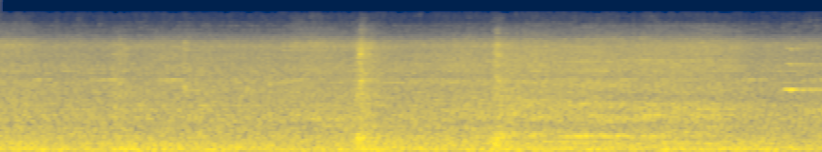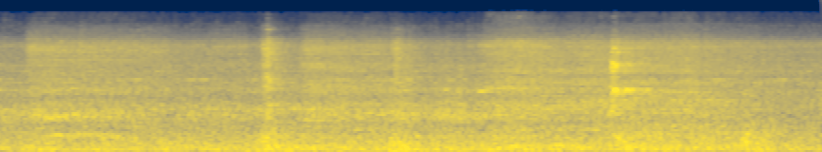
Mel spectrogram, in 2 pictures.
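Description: Freight train of enclosed car-carrier wagons rolling past at a level crossing: a continuous wheel-and-rail rumble with occasional sharp knocks and a couple of short high squeals.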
